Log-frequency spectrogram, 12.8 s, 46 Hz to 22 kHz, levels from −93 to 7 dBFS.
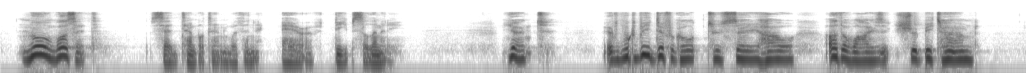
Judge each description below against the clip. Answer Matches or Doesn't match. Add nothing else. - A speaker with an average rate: Doesn't match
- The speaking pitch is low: Doesn't match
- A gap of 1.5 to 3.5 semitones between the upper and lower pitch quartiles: Matches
